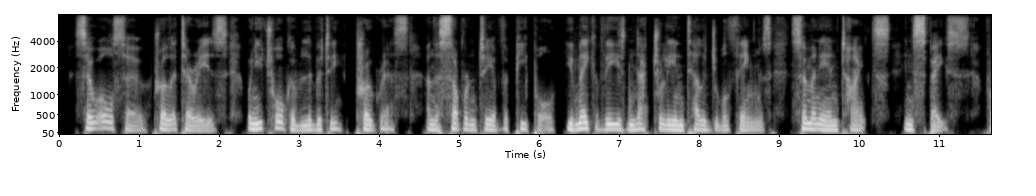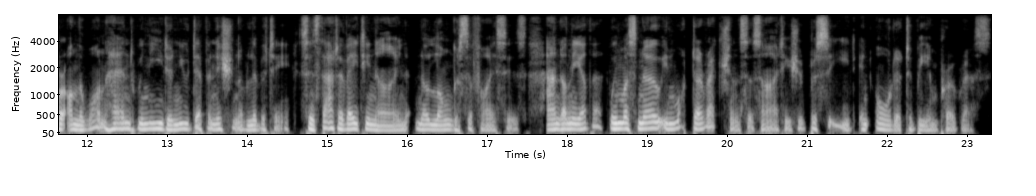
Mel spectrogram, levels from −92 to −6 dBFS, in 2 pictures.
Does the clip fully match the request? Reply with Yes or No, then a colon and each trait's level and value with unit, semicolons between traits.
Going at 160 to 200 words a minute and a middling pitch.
No: average, 165 wpm; low, 130 Hz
